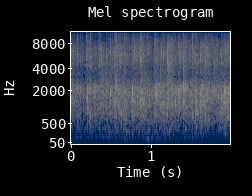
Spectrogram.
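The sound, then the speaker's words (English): A church audience claps together, a faint, steady wash of dense applause that holds evenly throughout without pause. “that's a great clap. I love when the church claps.”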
